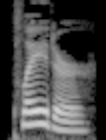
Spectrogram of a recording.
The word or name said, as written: plaiter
